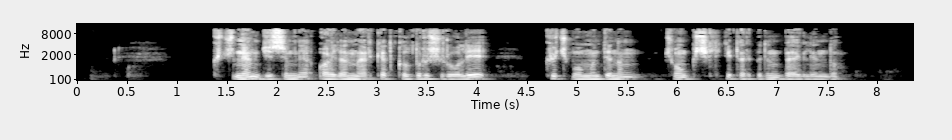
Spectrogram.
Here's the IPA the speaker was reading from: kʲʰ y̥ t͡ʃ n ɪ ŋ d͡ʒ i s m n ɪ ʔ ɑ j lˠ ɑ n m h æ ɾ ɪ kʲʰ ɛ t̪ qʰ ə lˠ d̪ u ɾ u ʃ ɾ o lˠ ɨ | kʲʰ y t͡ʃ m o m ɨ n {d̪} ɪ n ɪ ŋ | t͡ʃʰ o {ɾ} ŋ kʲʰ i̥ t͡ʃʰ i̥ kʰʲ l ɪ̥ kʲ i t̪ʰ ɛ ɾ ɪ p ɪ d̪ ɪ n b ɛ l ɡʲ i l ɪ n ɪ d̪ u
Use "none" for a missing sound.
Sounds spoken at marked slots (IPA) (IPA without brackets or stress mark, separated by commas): t̪, none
